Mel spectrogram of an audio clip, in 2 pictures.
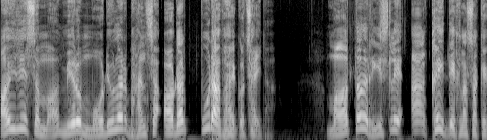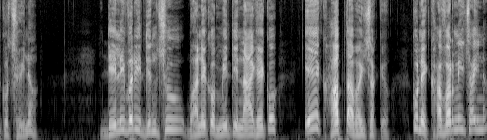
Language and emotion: Nepali, angry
